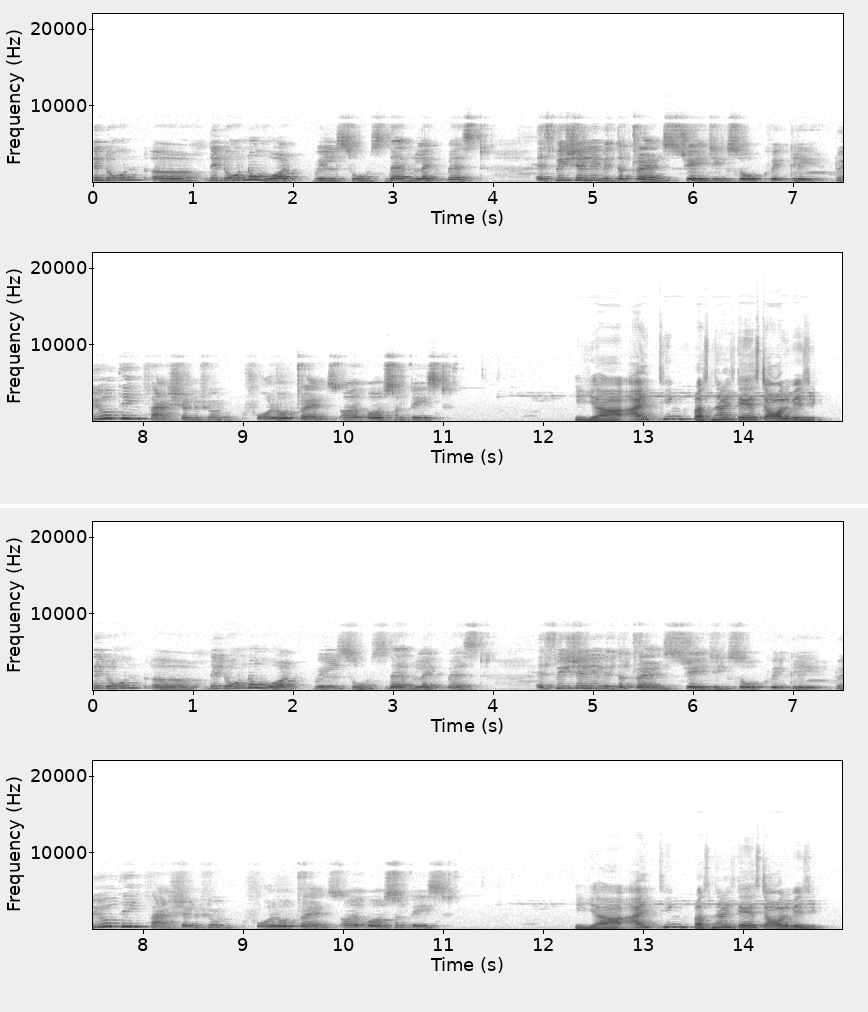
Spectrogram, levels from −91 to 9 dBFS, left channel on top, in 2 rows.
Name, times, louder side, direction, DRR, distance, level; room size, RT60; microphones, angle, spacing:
voice 1, 0.0-3.8 4.2-10.9, left 2 dB, 65° left, 2.2 m, -32 dB
voice 2, 12.3-14.7, left 2 dB, 30° left, 0.9 m, -28 dB
12.0 x 11.0 x 6.2 m
head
